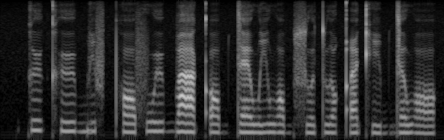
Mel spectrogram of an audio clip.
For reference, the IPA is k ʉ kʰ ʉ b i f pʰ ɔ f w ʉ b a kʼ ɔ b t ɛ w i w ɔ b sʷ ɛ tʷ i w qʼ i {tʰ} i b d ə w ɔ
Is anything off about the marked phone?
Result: yes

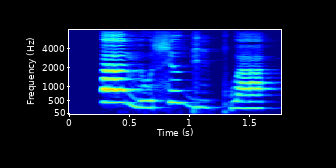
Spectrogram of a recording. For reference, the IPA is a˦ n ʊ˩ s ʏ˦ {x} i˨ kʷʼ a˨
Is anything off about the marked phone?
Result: yes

